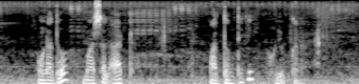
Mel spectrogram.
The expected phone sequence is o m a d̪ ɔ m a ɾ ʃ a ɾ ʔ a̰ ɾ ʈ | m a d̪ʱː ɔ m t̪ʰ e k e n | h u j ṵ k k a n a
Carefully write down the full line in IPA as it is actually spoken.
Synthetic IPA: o n a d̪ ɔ m a ɾ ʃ a l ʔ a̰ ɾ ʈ | m a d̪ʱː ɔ m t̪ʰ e k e | h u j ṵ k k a n a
